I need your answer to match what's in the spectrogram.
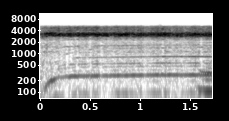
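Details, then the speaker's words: Cordless rechargeable Philips electric shaver, previously spinning slowly even when fully charged, after rewiring the motor's DC supply to bypass the circuit board: buzzing hum spins up quickly and holds an even pitch, now normal motor speed. "sounds a little more normal now like a regular shaver should be okay"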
